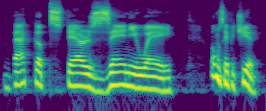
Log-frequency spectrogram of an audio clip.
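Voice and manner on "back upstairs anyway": slow "back upstairs anyway" run together; linking demo; linked words. Shown as a demonstration. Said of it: "Então, fica".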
